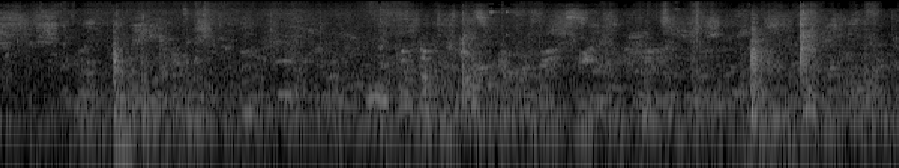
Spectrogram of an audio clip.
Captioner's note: indistinct chatter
